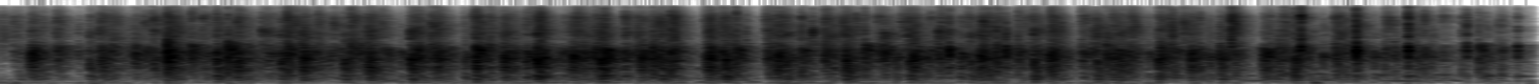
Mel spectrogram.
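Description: An audience applauds a cabaret comedian for an applause-meter vote, steadily for several seconds, a dense wash of many hands clapping at an even, sustained loudness with no voices standing out.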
